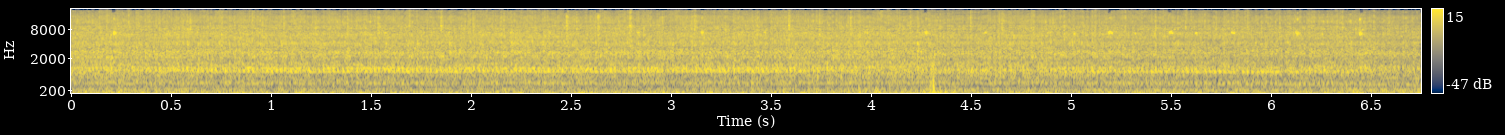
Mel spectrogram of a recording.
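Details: 1989 Chevy Silverado at steady idle. A faint, even light ticking and a thin constant whine sit over the rumble; the owner reports a strange noise whose source is unknown.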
